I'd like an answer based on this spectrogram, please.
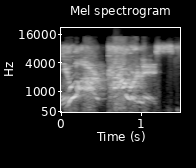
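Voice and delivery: very high, raspy voice with Brazilian accent. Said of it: "Ray's would go".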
